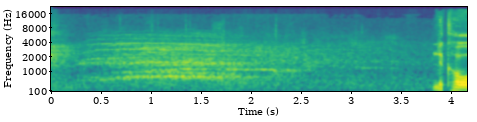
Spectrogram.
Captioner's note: audience cheers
